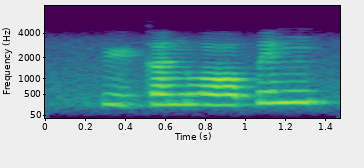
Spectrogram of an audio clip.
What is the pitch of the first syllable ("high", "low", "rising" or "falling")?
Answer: low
